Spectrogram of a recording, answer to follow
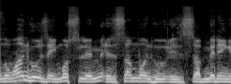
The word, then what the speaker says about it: Muslim: It's not Islam, it's Islam, and it's not Muslim, it's Muslim. And the two words are connected, right?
